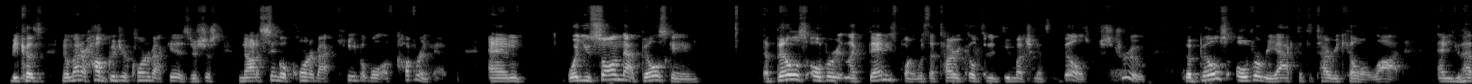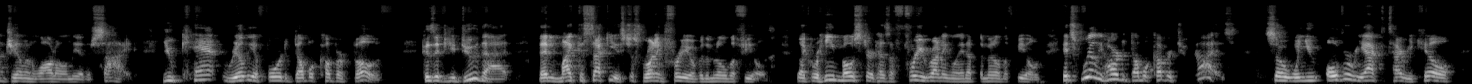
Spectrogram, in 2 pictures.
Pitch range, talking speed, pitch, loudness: 150-195 Hz, 240 wpm, 165 Hz, -25 LUFS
